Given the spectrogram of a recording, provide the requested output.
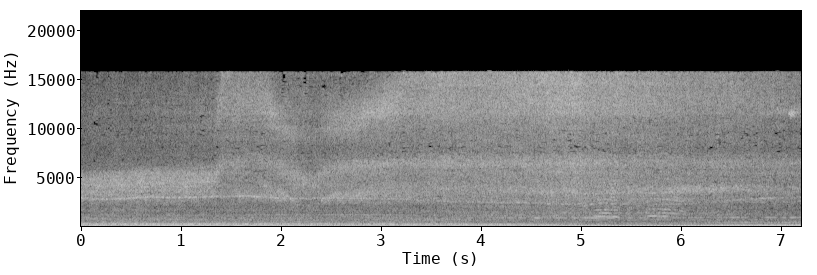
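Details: Truck on the Sitinjau Lauik road: heavy diesel drone under load with a low, pulsing helicopter-like chop like rotor blades, steady throughout; source unclear.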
